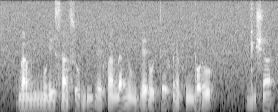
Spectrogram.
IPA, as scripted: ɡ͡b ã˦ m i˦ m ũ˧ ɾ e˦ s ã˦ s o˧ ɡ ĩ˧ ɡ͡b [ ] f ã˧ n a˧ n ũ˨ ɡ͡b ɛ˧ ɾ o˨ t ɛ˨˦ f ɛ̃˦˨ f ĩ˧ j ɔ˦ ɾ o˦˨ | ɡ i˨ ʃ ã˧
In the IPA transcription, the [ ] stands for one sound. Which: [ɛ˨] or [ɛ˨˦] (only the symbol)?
ɛ˨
